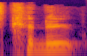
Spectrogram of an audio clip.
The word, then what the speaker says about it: Knut: And my great-grandfather, Knud, K-N-U-D. – Yeah. – You know Knut Rockne? – Sure. – That's wrong. It's Knut Rockne. – Knut. – And I have an uncle, Knut.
